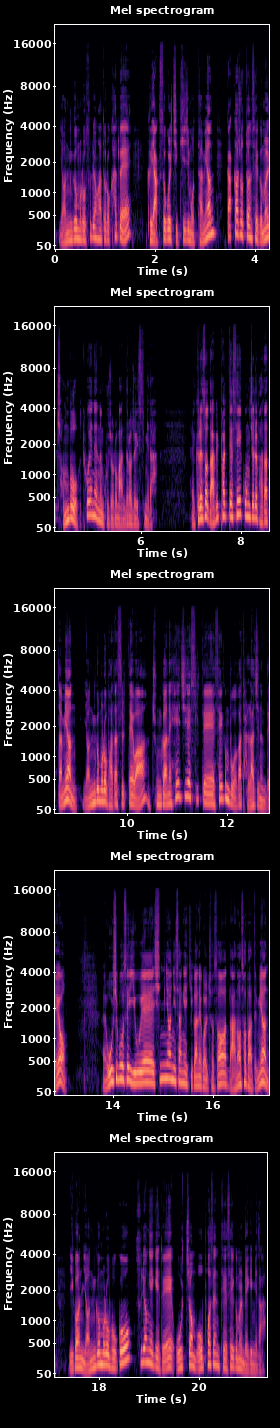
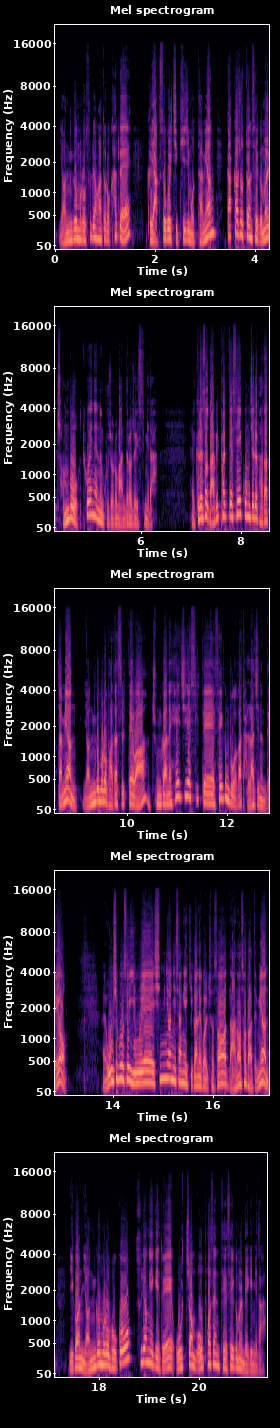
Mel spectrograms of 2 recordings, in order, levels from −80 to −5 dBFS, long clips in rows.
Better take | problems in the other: first | distortion; slight; 10% of the sound clipped

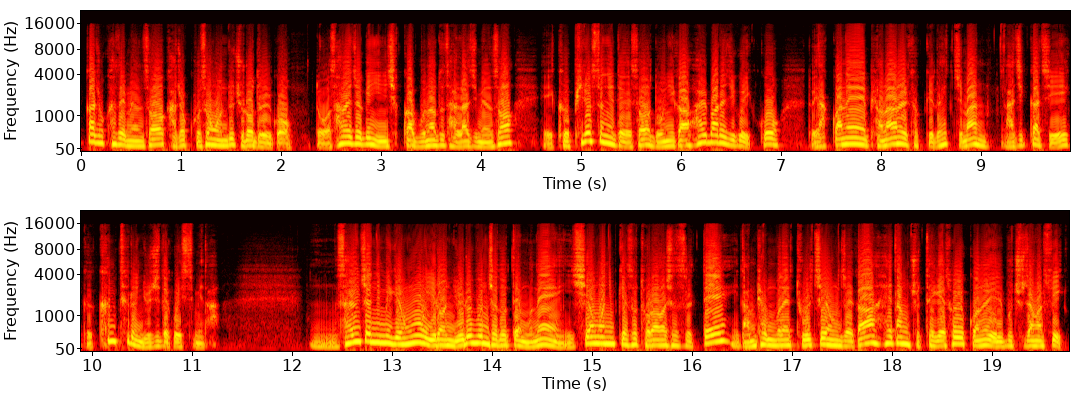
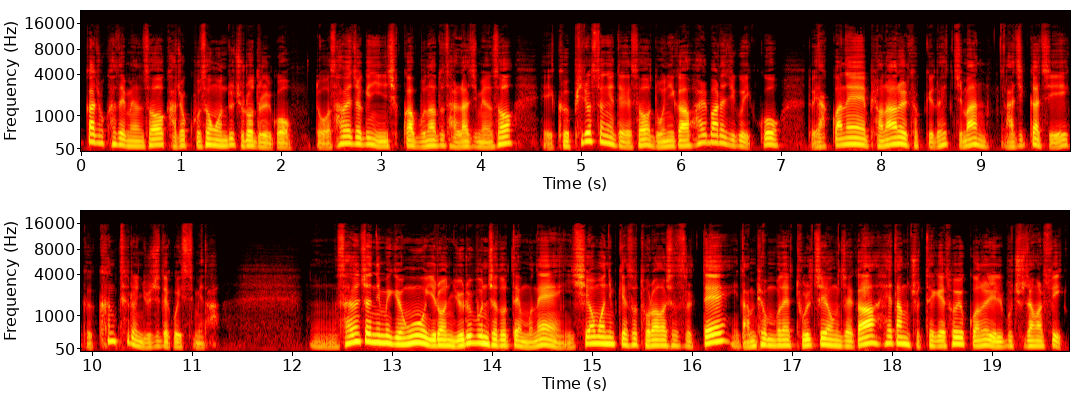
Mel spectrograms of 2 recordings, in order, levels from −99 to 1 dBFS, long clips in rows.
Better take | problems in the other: second | distortion; heavy; 19% of the sound clipped

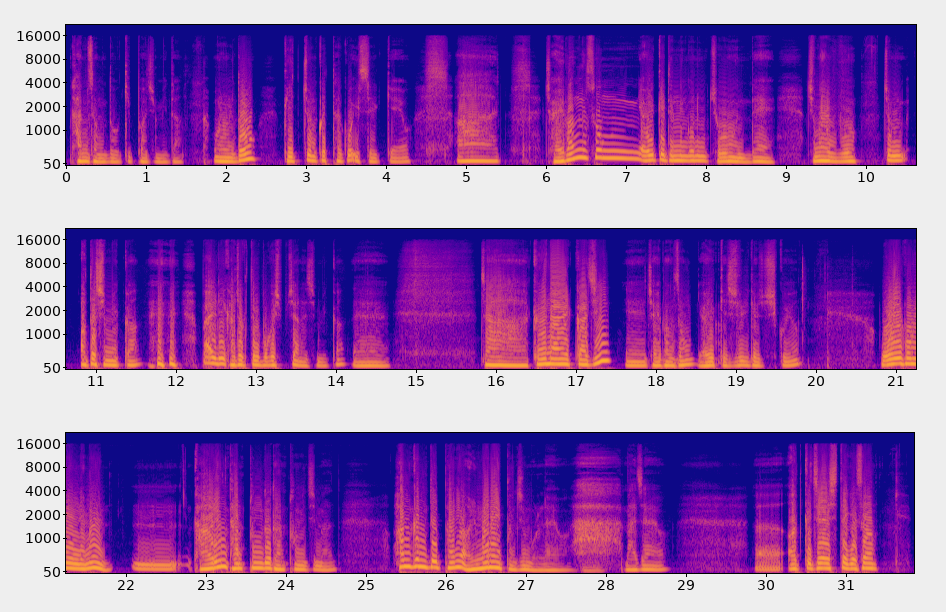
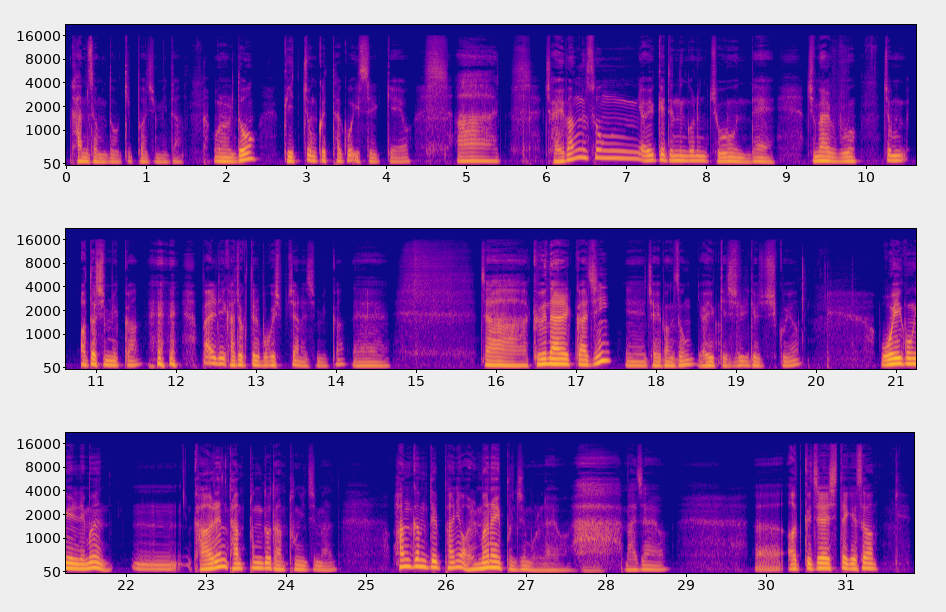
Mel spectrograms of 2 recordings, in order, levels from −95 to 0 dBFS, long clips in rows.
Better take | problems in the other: second | distortion; heavy; 12% of the sound clipped

